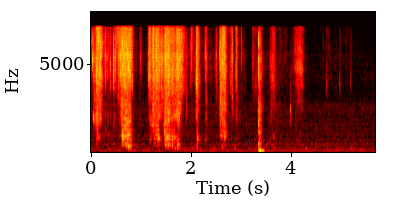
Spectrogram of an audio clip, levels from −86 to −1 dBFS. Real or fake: fake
